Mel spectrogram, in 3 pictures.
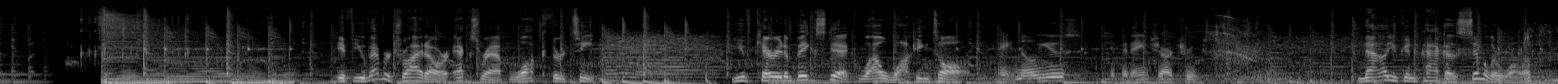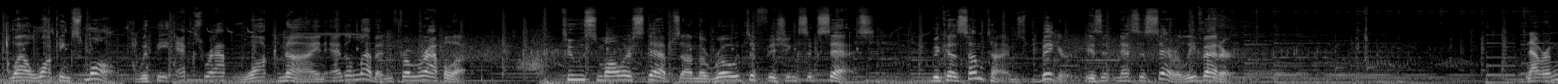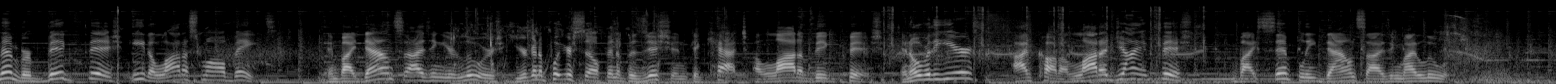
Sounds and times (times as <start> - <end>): Music: 0.0 - 46.7
Speech: 3.4 - 6.1, 7.3 - 12.1, 13.6 - 20.2, 21.2 - 24.3, 24.9 - 27.9, 30.8 - 45.8.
